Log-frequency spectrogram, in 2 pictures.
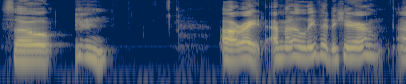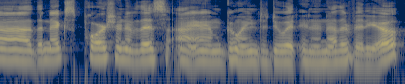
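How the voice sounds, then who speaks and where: A woman's voice: lowish voice, a little slow. A woman from Costa Rica talking casually to camera, giving practical advice from her own experience. She laughs lightly between points and often restarts with "so". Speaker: wheelchair user giving advice. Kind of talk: casual explanatory vlog talk.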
